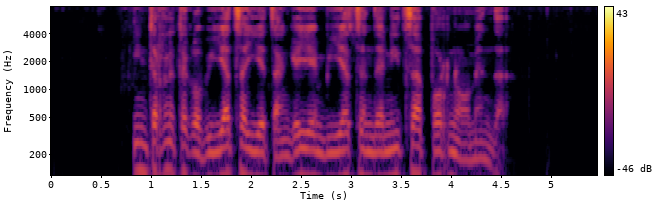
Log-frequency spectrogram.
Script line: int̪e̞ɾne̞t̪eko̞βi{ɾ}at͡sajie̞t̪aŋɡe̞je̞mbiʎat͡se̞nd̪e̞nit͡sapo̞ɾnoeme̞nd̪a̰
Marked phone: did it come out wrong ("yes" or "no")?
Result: yes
